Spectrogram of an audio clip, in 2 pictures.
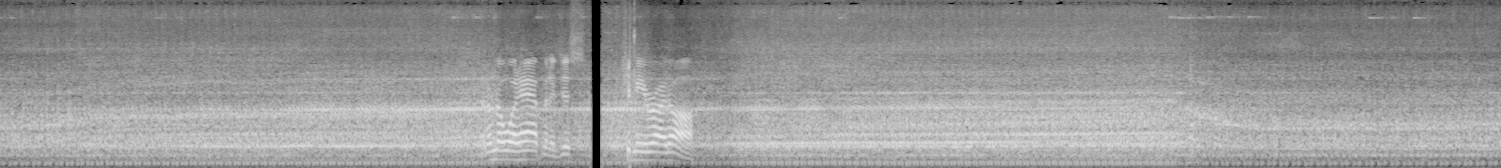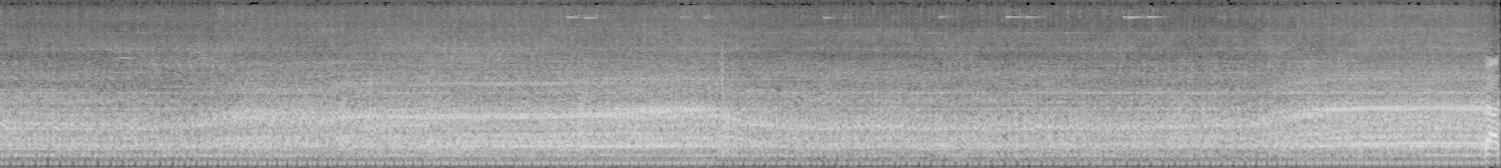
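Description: Motorcycle engine running steadily, its pitch dropping about twelve seconds in and rising and falling again later as the revs change.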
